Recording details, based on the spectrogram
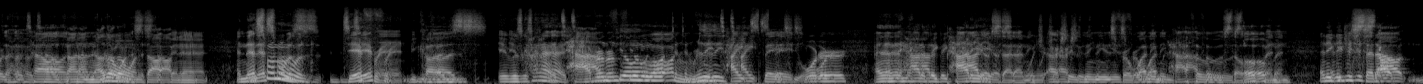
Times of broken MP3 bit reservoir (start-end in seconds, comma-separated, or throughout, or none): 12.42-12.45, 13.78-13.81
